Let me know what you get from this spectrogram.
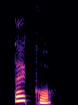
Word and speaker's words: teko: Sure. Teko. Te-ko. This means kettle. Again, teko. So, this is where the letter E is pronounced as E.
